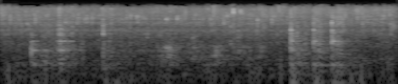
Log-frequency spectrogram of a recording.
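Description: Thick Kovakkai gravy bubbling and popping in a pan, irregular soft bursts over a steady simmering hiss, close by.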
